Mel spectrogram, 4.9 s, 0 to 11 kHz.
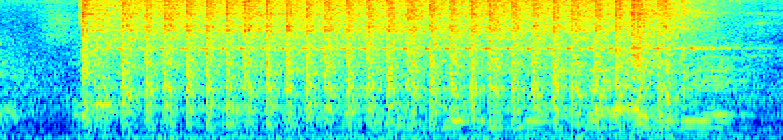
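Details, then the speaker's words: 2003 Nissan Altima, battery on charger after being dead, cranking during a negative-side battery cable volt drop test; steady even cranking about four beats a second, no dragging or clicking; about 303 mV, slightly high but nothing to worry about. "So that was reading about 300 millivolts, 303. This is getting a little hot on the high side, but it's still nothing to worry about."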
